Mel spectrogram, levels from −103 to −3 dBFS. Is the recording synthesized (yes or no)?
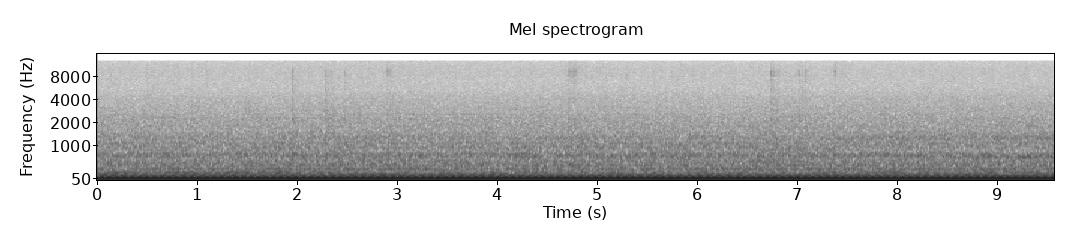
no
